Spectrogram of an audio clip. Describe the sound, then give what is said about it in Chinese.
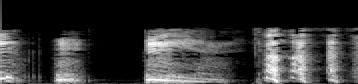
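A male storyteller's voice imitates an old woman coughing, fairly loud: a couple of short hacks, a drawn-out wheezy groan, then a quick run of rasping coughs. “”“哎，我说展昭，看见没有，老太太可是生气了，让你多待两天，你不多待，你看看咳嗽了。”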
